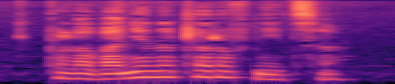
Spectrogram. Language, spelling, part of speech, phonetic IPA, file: Polish, polowanie na czarownice, phrase, [ˌpɔlɔˈvãɲɛ ˌna‿t͡ʃarɔvʲˈɲit͡sɛ], LL-Q809 (pol)-polowanie na czarownice.wav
